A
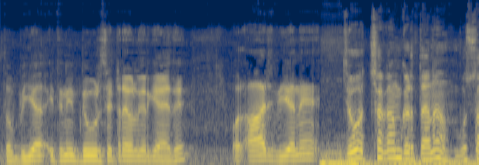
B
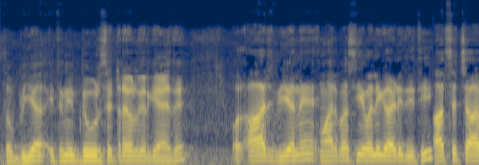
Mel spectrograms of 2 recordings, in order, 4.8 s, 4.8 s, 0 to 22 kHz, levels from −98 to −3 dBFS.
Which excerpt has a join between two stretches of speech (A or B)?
A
